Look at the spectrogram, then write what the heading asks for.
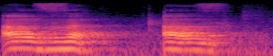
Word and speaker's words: of: 这个怎么念 All right, so keep in mind, of, 不是 of or of, it's of. That's the only time that we use F for V in English, as far as I know.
